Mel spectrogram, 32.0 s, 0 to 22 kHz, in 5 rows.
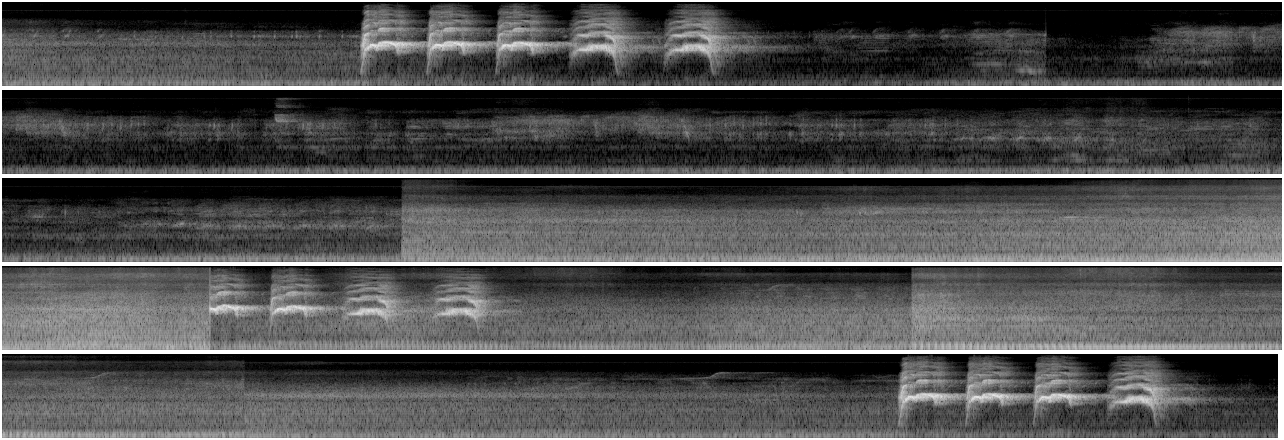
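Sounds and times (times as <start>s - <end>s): passing traffic: 0.0s - 3.9s, 9.9s - 31.9s
songbird calls: 0.0s - 14.8s, 20.2s - 21.8s, 28.4s - 31.8s.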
